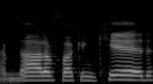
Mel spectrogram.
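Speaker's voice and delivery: soft, drawn-out, annoyed, exasperated tone. Voicing a character who was just called kid, eye-rolling retort. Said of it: "he's gonna roll his eyes at you and go".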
